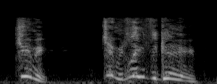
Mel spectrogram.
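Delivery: over-the-top ranting gamer impression. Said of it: "it almost sounds like he's exaggerating".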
